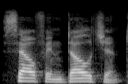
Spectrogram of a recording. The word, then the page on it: self indulgent: American English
